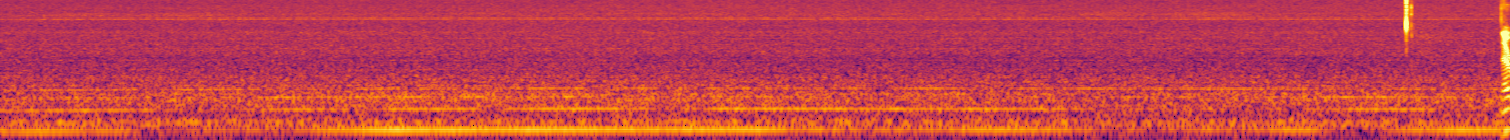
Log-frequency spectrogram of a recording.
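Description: Constant turbine-like drone of the Black Square Starship's engines in a flight simulator, a low steady hum swelling slightly as power comes up on approach, with a brief high click near the end and no talk.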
